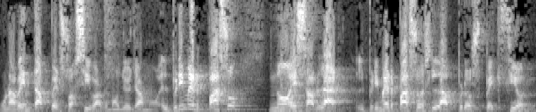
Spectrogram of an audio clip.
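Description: Amid noticeable background noise, the speaker talks at a fairly quick pace in an animated tone with lively intonation. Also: man. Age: 30s. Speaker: sales trainer. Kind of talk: online masterclass. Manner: fast.

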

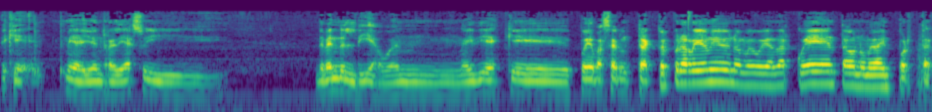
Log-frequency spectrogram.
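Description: With a Chilean accent, a man talks at medium pitch and a moderate pace, his pitch swinging very widely. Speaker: podcast co-host. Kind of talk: casual chat.

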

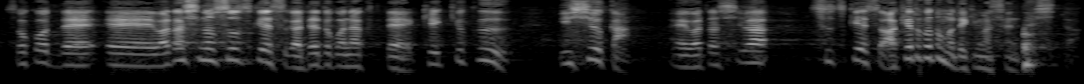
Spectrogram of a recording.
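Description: Here a man talks at a high pitch with lively intonation. His loudness swings widely. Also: fairly quick pace. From Japan. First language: Japanese (speaking Portuguese). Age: 60s. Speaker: businessman. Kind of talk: motivational speech. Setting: stage with audience.

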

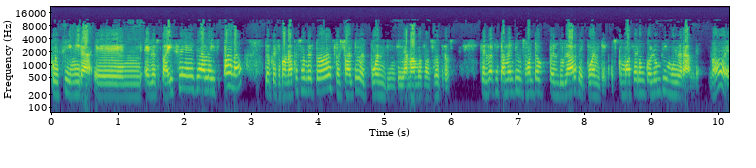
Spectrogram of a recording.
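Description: A woman speaks at a fairly quick pace in an ordinary speaking voice, her medium pitch moving with ordinary variation, the sound dry and close with no echo. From Madrid, Spain. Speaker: bungee jumping company owner. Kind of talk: interview.

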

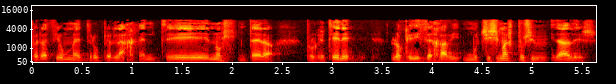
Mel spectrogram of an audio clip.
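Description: Medium pitch from a male speaker, fairly quick in pace and ordinary in pitch variation. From Galicia, Spain. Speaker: gaming podcast contributor. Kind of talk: casual chat.

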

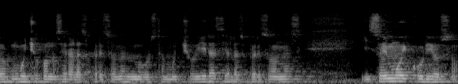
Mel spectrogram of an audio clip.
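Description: A man's voice with audible room echo. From Mexico. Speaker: exchange student. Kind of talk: interview testimony.

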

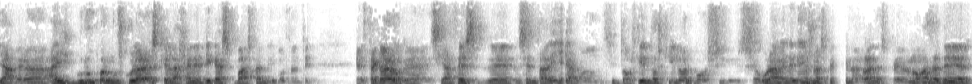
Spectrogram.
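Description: This man's pitch shows ordinary variation. His pace is moderate. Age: 40s. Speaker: fitness coach and blogger. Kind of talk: interview. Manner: hesitant with fillers.

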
